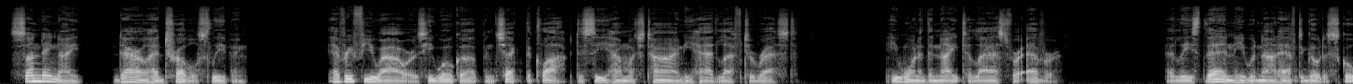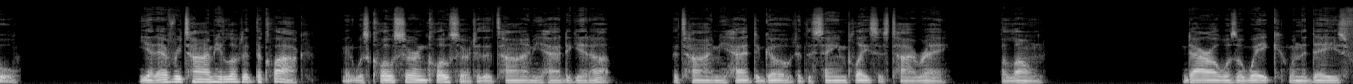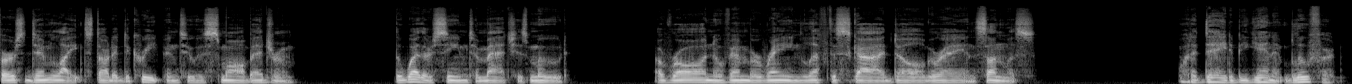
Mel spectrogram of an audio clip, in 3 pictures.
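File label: male fiction, narrator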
